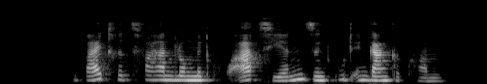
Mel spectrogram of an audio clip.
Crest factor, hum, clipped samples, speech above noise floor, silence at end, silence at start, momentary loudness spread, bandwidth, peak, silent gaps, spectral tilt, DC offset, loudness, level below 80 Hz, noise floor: 22 dB; none; under 0.1%; over 66 dB; 0.5 s; 0.85 s; 19 LU; 7.8 kHz; -4 dBFS; none; -6 dB/octave; under 0.1%; -24 LUFS; -74 dBFS; under -90 dBFS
